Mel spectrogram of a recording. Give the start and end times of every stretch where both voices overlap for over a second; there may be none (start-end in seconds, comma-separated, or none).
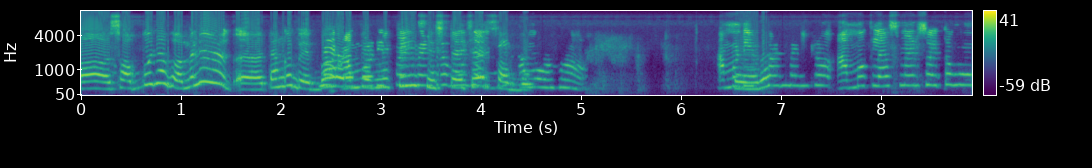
2.4-4.5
